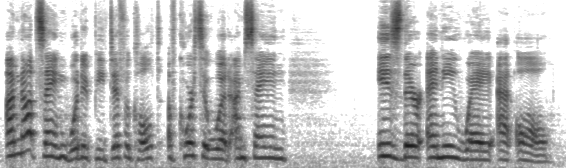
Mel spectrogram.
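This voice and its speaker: An actress playing a shrewd, blunt journalist in a naturalistic audio drama, speaking frankly and persuasively. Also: female voice, on the high side, moderate pace, lightly acted. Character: shrewd, blunt female journalist negotiating a risky deal.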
